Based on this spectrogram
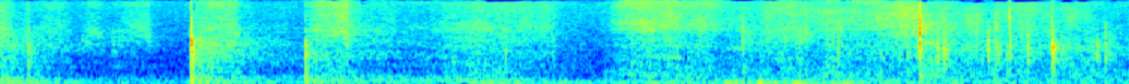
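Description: Scratchy handwriting strokes while working through a maths derivation, a steady dry rubbing broken by a few sharp taps of the writing tip, with no voices.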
